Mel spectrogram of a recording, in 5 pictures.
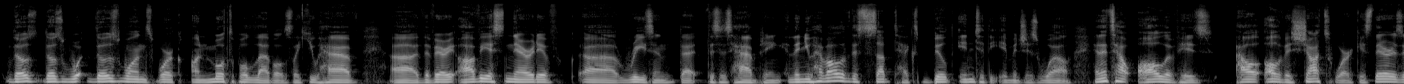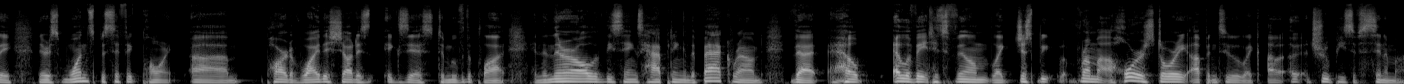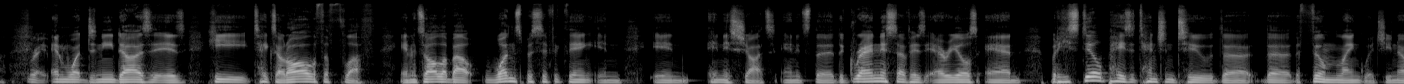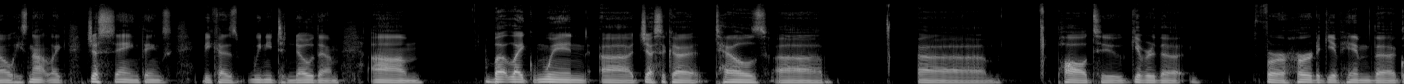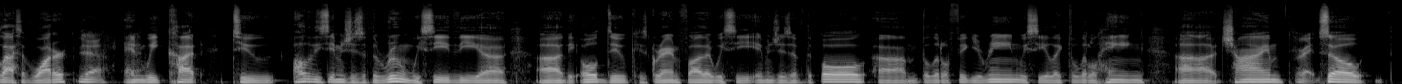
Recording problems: none

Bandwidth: 18 kHz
